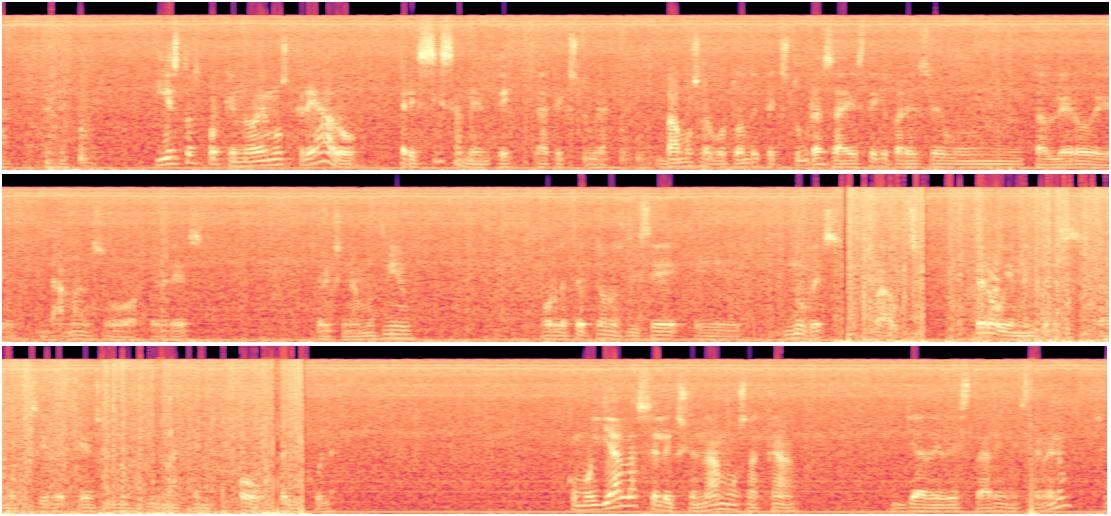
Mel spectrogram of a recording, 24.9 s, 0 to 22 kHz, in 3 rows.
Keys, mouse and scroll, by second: 1.5 click, 10.3 click, 15.5 click, 19.1 click, 23.7 click.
